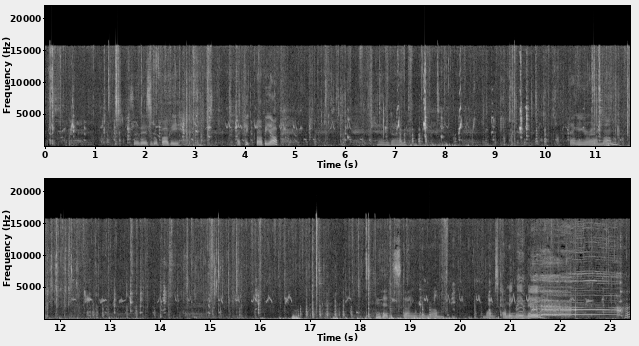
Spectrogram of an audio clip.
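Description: Birds peck and scratch at dry dirt.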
